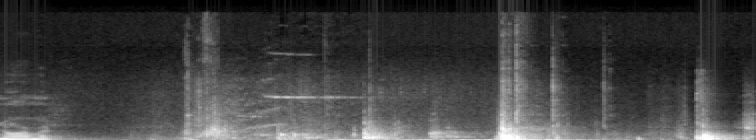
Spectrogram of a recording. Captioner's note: door opens and closes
